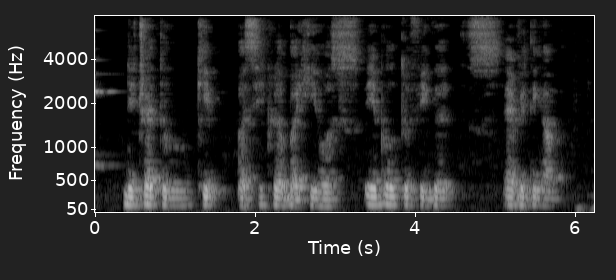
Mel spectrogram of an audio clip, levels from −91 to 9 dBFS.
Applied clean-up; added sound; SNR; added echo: classical method WPE with log-MMSE.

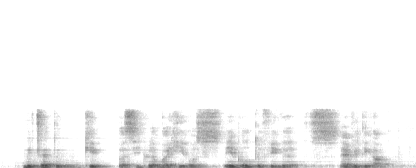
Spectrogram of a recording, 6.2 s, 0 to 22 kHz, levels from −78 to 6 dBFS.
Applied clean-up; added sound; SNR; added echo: neural separator model SepFormer DNS4.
